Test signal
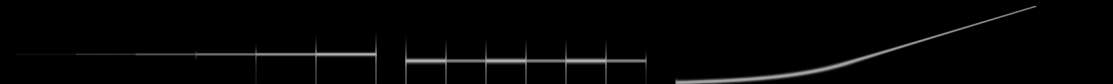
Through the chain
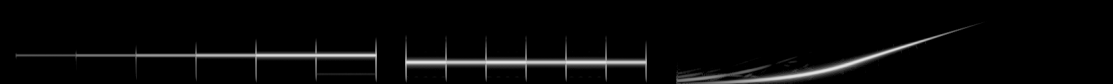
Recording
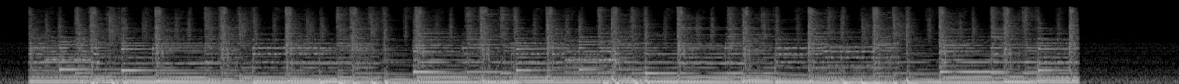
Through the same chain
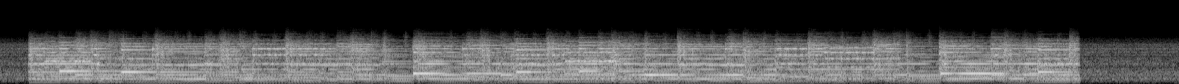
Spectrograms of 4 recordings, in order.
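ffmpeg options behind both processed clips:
-af "apsyclip=27.5dB,highpass=f=370:t=q:w=0.5412,highpass=f=370:t=q:w=1.307,lowpass=f=2.6k:t=q:w=0.5176,lowpass=f=2.6k:t=q:w=0.7071,lowpass=f=2.6k:t=q:w=1.932,afreqshift=-78,volume=-6dB"

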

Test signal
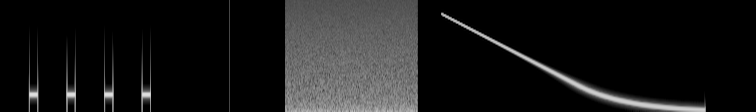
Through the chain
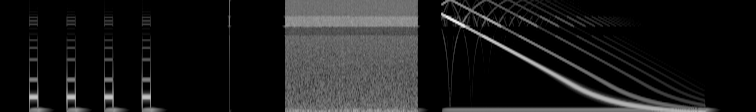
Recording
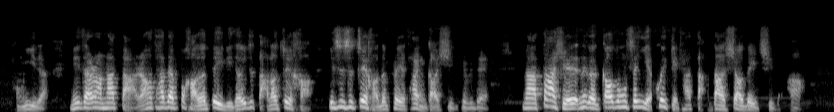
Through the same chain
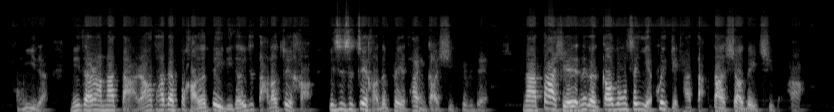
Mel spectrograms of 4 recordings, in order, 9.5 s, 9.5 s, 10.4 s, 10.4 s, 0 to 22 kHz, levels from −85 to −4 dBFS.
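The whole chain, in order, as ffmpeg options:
-af "aeval=exprs='if(lt(val(0),0),0.708*val(0),val(0))':c=same,crystalizer=i=4:c=0,superequalizer=15b=0.398:16b=3.16,afreqshift=-89,volume=-8dB"

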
